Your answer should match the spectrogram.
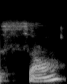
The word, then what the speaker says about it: sent: It's je me sens, tu te sens, il se sent. The T is silent.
